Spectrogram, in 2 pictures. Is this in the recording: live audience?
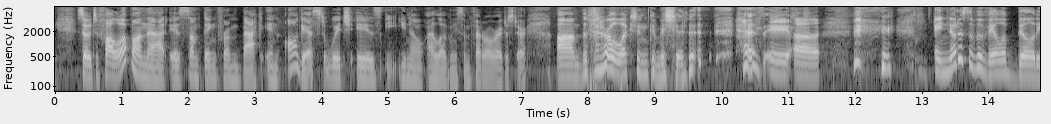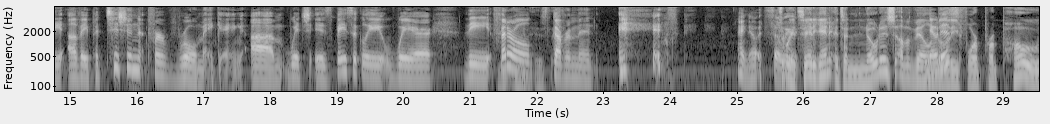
no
